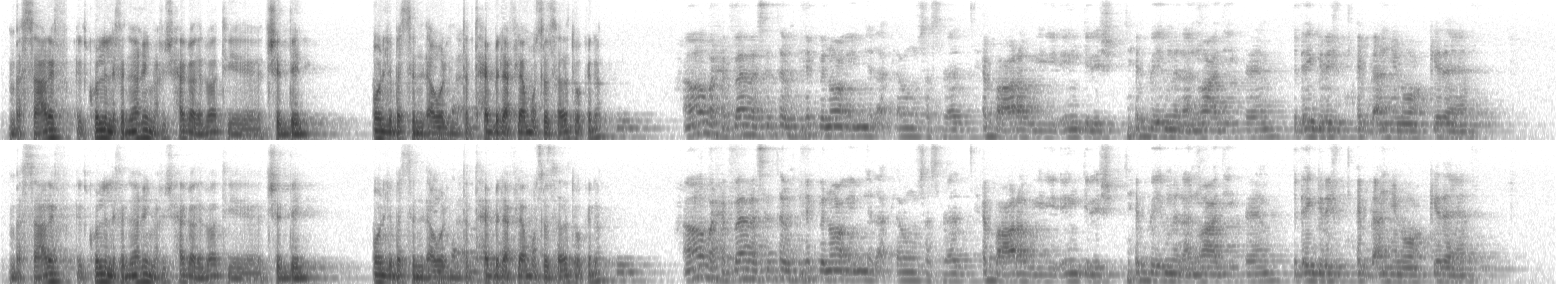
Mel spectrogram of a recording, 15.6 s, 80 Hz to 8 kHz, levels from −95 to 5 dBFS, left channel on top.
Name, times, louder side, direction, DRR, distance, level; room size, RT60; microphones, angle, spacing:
voice 1, 0.1-3.1 3.7-6.0, left 3 dB, 45° left, 0.4 m, -26 dB
voice 2, 4.3-5.0 5.4-5.8 6.2-6.4 6.8-14.7, equal, 25° right, 1.5 m, -39 dB
23.5 x 9.1 x 3.1 m
head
